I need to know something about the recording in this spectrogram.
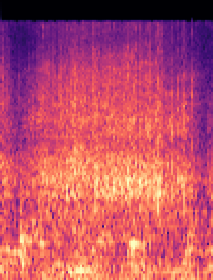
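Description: Small electric motor of a toy remote-control car running with a steady whirring hiss, its wheels likely spinning freely while the car lies flipped over. The sound drops off near the end.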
